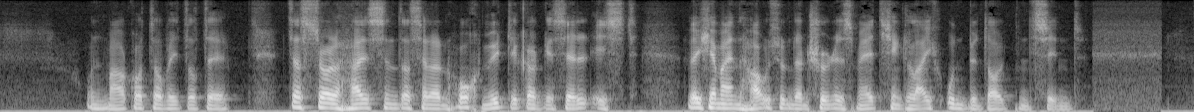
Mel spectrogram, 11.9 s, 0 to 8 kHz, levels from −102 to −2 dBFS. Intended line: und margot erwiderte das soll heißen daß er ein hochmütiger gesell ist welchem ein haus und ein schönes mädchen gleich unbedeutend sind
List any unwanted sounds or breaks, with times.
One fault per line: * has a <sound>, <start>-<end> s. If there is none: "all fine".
all fine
